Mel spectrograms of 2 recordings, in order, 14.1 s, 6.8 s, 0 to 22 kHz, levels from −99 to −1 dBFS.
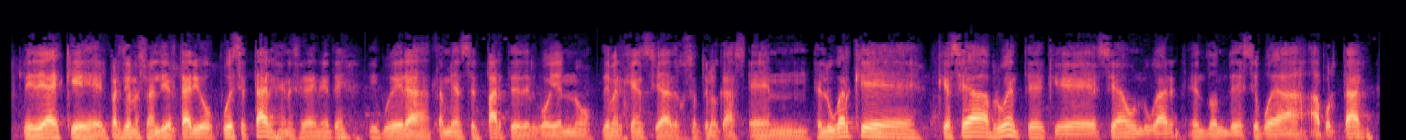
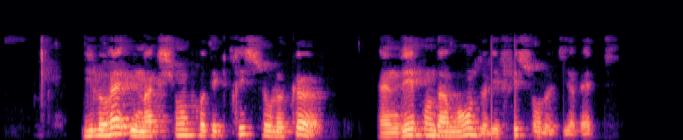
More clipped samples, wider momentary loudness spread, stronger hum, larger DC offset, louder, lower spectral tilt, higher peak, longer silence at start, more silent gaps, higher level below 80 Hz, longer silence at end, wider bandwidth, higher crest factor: neither; second, 9 LU vs 14 LU; neither; neither; about the same, -17 LUFS vs -17 LUFS; about the same, -8 dB/octave vs -8.5 dB/octave; about the same, 0 dBFS vs -2 dBFS; second, 0.25 s vs 0.85 s; second, none vs 3.61-3.76 s; first, -40 dBFS vs -56 dBFS; second, 0.35 s vs 0.95 s; about the same, 7.6 kHz vs 7.6 kHz; about the same, 16 dB vs 16 dB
